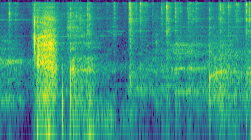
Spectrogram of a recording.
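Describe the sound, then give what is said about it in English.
Typing on a computer keyboard to restart a supervisor process after it was killed with Control C, a faint, irregular series of key clicks with a few louder taps. “I'm going to start the supervisor again because I hit Control C and killed it.”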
